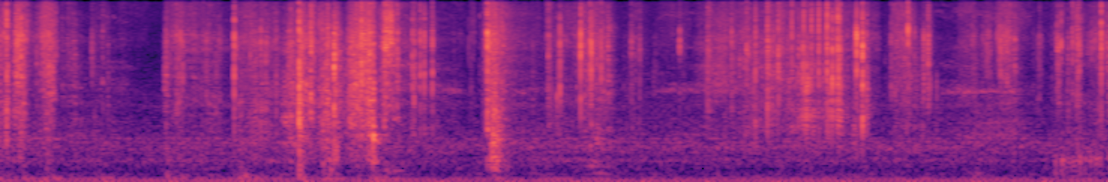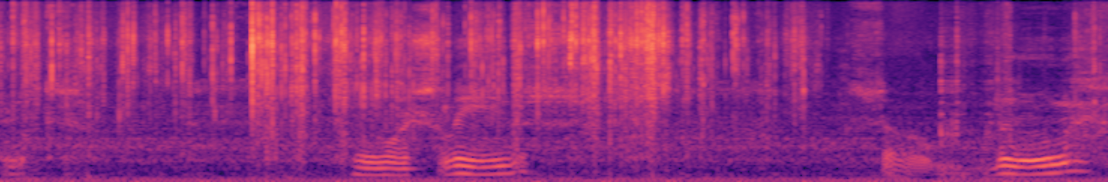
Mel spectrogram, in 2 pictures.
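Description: Plastic packaging crinkling and tearing, in scattered crackles and rips, as a foil trading-card pack and then a clear resealable bag of card supplies are handled and opened. Brief murmurs of a man's voice come about ten seconds in and again near the end.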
